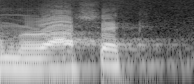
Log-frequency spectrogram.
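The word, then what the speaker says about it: Mroszczyk: Finally, our student, and I'm going to try to pronounce this correctly, Joe Morosik.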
